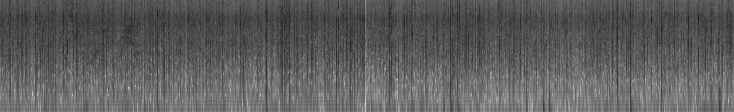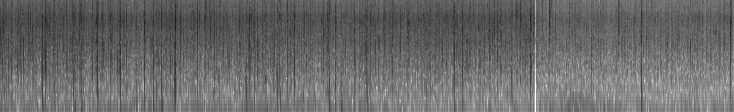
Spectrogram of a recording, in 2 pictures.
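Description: Steady rain falling on and around a hunting ground blind, with many sharp close drop hits. It turns quieter about four seconds before the end.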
